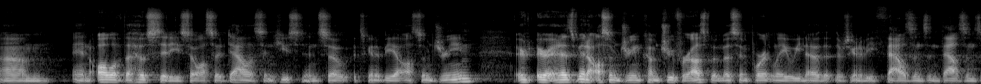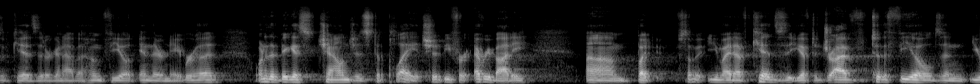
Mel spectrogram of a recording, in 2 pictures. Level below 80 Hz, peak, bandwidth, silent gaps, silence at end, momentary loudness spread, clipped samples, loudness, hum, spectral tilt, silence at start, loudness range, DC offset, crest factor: -64 dBFS; -2 dBFS; 16 kHz; none; 0 s; 10 LU; under 0.1%; -24 LUFS; none; -5.5 dB/octave; 0 s; 6 LU; under 0.1%; 22 dB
